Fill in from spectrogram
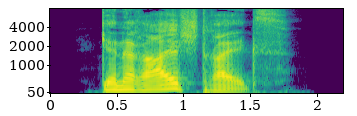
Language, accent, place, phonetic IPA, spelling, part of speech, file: German, Germany, Berlin, [ɡenəˈʁaːlˌʃtʁaɪ̯ks], Generalstreiks, noun, De-Generalstreiks.ogg
- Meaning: 1. plural of Generalstreik 2. genitive singular of Generalstreik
